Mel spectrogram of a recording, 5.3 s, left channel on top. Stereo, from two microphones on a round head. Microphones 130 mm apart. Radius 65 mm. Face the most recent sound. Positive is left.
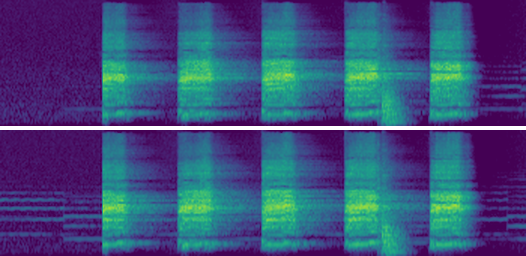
turn(degrees=-30)  # may be behind; listen again after turning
